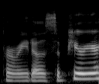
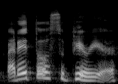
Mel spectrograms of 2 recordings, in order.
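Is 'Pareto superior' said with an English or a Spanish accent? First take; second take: English; Spanish. First: It is said with a plain English accent. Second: It is said with a strong Spanish accent. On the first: "instead of saying like" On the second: "he would do it with a very Spanish accent"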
